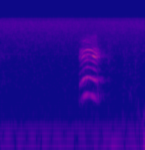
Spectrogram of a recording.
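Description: A single short high-pitched meow-like call, rising then falling in pitch, a little over a second in, over a faint low hum.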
